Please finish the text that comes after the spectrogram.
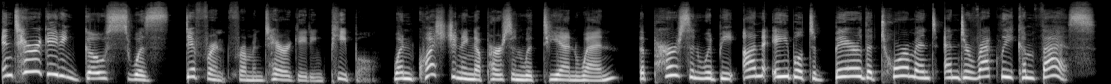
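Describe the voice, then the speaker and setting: Casting: female audiobook narrator, higher register, expressive read-aloud delivery, dry close recording. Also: normal speed, hardly any pauses, no echo.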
